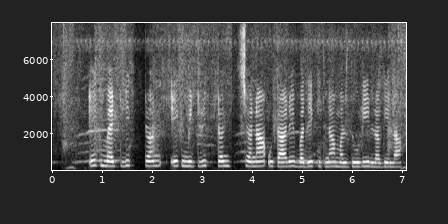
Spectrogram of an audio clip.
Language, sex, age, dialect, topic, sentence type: Bhojpuri, female, <18, Western, agriculture, question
